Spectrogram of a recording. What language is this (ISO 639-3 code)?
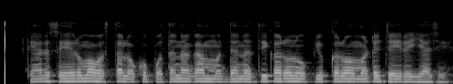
guj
